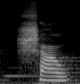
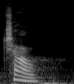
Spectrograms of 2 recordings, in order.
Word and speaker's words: ciao: adios or ciao sometimes you might get a more portuguese pronunciation xiao instead of ciao adios ciao ciao they're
